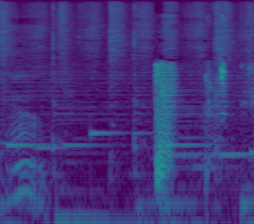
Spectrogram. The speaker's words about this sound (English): Just fart on the phone. We heard that, sir.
